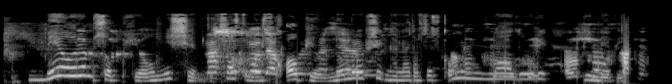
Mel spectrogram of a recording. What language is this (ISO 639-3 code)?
kat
